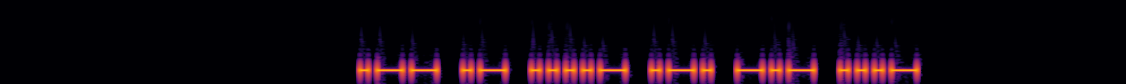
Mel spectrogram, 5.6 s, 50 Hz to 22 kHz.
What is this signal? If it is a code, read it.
Morse code, heard as a keyed tone, about 28 wpm, 700 Hz. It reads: WA4RKV
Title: USA Call Signs - 6 Characters - Repeated 3x - 28wpm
